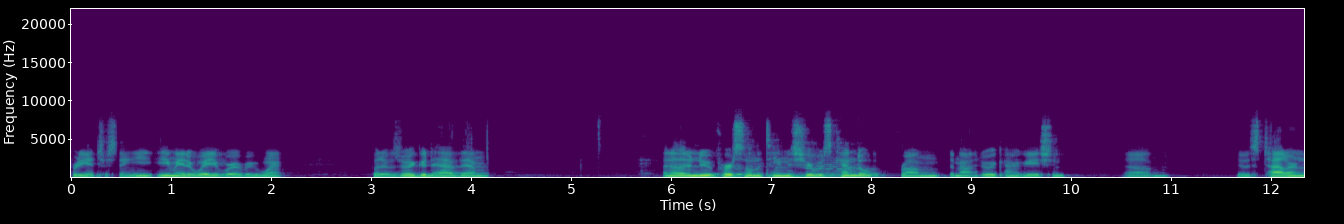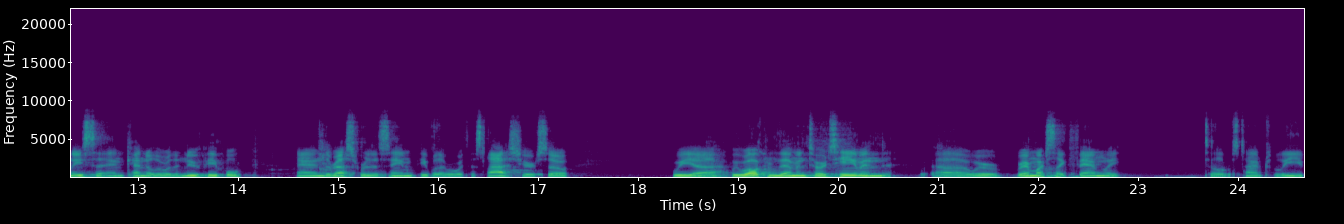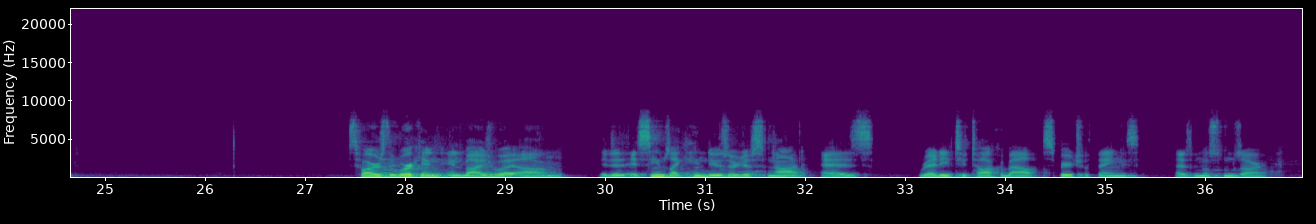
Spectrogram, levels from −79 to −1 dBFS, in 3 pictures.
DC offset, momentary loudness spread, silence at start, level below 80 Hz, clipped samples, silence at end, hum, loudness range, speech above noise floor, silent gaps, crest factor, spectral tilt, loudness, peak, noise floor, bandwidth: under 0.1%; 14 LU; 0 s; -66 dBFS; under 0.1%; 0.35 s; none; 8 LU; 49 dB; none; 20 dB; -6.5 dB/octave; -27 LUFS; -6 dBFS; -75 dBFS; 8.4 kHz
